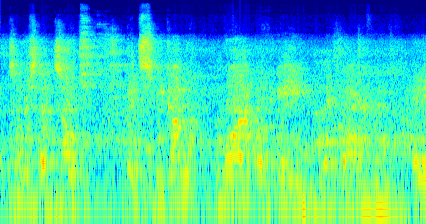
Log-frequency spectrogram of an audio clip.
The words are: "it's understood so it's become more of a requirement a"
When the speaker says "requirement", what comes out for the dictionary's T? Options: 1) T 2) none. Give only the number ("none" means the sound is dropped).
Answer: 2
